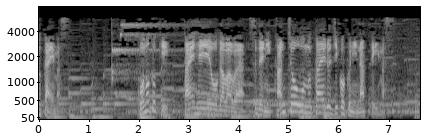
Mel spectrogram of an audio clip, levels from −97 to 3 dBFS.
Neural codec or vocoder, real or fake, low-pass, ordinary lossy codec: none; real; 7.2 kHz; MP3, 24 kbps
